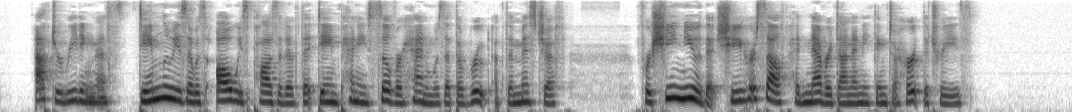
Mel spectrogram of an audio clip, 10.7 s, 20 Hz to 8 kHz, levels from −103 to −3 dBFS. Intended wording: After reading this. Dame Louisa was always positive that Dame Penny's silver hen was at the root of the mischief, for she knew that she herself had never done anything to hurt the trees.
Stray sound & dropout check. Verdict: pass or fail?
pass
